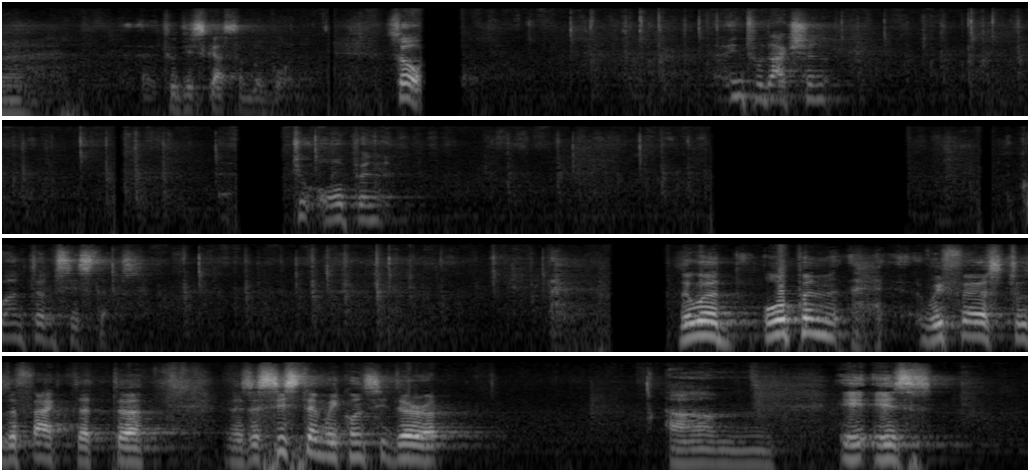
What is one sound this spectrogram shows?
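An elderly man lectures in an echoing room, speaking calmly with pauses.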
